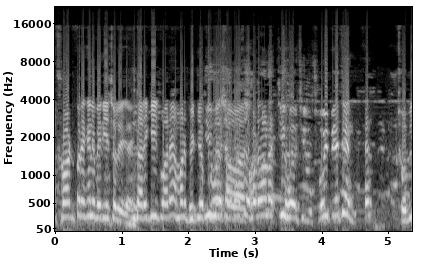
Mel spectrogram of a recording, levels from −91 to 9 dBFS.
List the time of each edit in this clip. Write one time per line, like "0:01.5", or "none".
0:01.2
